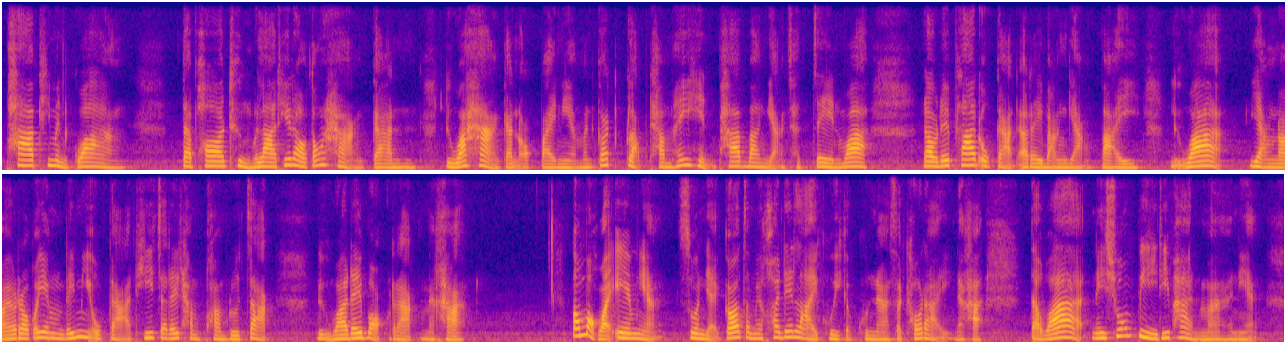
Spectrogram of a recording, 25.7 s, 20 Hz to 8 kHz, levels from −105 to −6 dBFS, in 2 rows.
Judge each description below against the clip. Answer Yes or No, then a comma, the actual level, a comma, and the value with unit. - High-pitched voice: Yes, high, 210 Hz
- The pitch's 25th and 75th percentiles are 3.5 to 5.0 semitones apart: No, wide, 5.4 semitones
